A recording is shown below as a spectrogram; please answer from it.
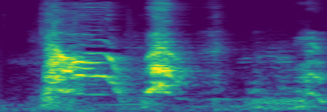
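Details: German Shepherd Sheba barking while guarding against fellow household German Shepherd Max: two quick, harsh barks less than a second apart, the first longer and falling, followed by a softer trailing vocal sound.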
